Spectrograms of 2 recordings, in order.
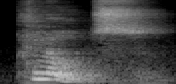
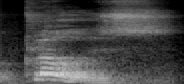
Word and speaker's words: clothes: So next ಪದ ಸ್ನೇಹಿತರೆ, ಕ್ಲೋತ್ಸ್. ಬಟ್ಟೆ ಬರೆಗಳು. ಕ್ಲೋತ್ಸ್ CLOTHES. ಕ್ಲಾತ್ಸ್ ಅಂತ ಹೇಳೋದು ತಪ್ಪು, ಕ್ಲೋತ್ಸ್ ಅಂತ ಹೇಳೋದು ತಪ್ಪು. ಕ್ಲೋಸ್ it's very similar to ಕ್ಲೋಸ್, ಮುಚ್ಚುವುದು. CLOSE ಅದೇ ಉಚ್ಚಾರಣೆಯನ್ನು ಇಲ್ಲಿ ಹೇಳಿದ್ರಾಯ್ತು. ಕ್ಲೋಸ್.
